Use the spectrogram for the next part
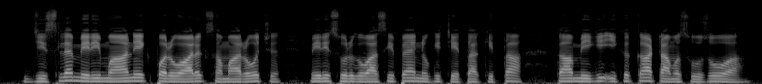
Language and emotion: Dogri, sad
